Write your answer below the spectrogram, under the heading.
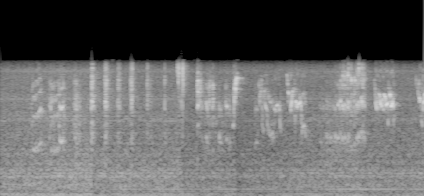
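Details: A pet male budgerigar, quiet for weeks after arriving but now singing a lot, chatters in quick, scratchy chirps, clicks and warbled squeaks on his perch indoors by a window in the morning; owner thinks he may become a talker.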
